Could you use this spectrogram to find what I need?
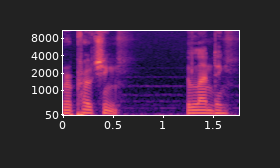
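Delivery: soft whispering. Voicing Leo telling the group at the back: whispering. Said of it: "And Leo whispers to the back".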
